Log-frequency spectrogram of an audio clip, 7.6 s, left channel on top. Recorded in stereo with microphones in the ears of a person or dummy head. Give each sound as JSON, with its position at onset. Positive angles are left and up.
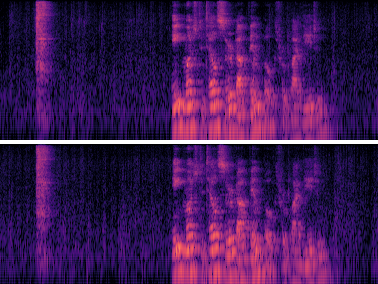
{"t": 0.7, "sound": "a dropped coin", "side_deg": 50, "distance_m": 2.0}
{"t": 3.4, "sound": "a man speaking", "side_deg": 75, "distance_m": 3.0}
